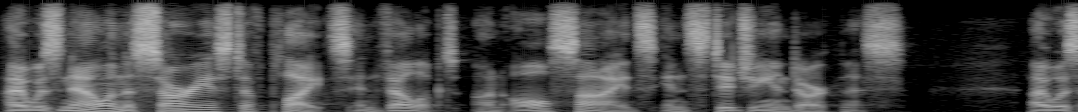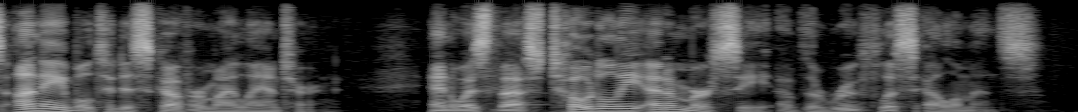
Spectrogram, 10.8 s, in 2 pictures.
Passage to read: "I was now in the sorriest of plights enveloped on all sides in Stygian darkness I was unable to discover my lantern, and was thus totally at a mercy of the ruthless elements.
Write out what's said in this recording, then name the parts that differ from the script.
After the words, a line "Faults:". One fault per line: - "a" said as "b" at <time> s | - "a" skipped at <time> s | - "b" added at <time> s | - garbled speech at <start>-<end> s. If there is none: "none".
"I was now in the sorriest of plights enveloped on all sides in Stygian darkness I was unable to discover my lantern, and was thus totally at a mercy of the ruthless elements.
Faults:
none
